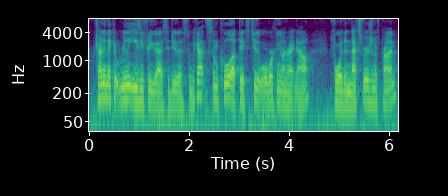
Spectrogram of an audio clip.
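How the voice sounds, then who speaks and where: A man, a worship leader, walking viewers through app features in a relaxed, chatty way with fillers. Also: medium pitch, quick pace. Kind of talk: casual software demo. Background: backing tracks playing.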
